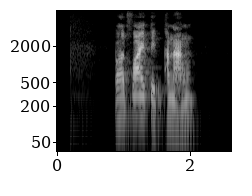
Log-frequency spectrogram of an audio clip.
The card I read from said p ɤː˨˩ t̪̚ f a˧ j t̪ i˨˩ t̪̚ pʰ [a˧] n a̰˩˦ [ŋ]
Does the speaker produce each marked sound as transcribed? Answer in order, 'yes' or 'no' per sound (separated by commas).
yes, yes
